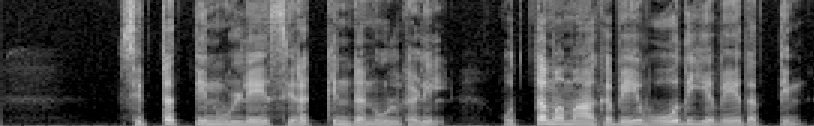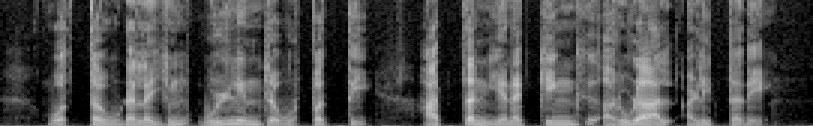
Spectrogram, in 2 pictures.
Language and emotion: Tamil, neutral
